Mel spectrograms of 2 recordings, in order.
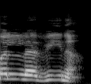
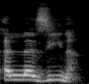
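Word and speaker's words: الَّذِينَ: Sirata, Sirata, Sirata, Sirata, Sirat al-Ladhina. It is not al-Lazina. You have to put the tip of the tongue to the edge of upper teeth.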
